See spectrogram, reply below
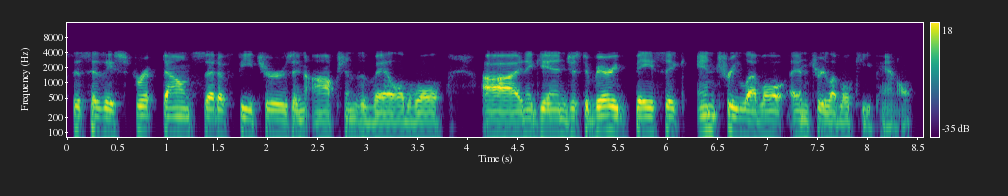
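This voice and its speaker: A man giving a technical product presentation in a plain, methodical, explanatory way, as a webinar presenter. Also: low voice. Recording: tinny narrowband call-like audio.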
